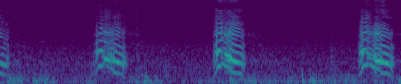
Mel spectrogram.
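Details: Sea gull at Batumi, Georgia: three loud, harsh, falling squawks spaced over about two and a half seconds, with low rumbling noise beneath.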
